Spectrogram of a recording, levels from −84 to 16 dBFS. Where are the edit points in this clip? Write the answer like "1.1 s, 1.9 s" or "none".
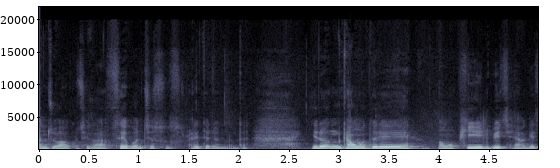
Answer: none

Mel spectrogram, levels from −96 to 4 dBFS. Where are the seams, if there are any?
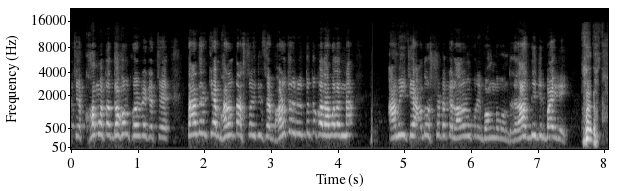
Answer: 4.4 s

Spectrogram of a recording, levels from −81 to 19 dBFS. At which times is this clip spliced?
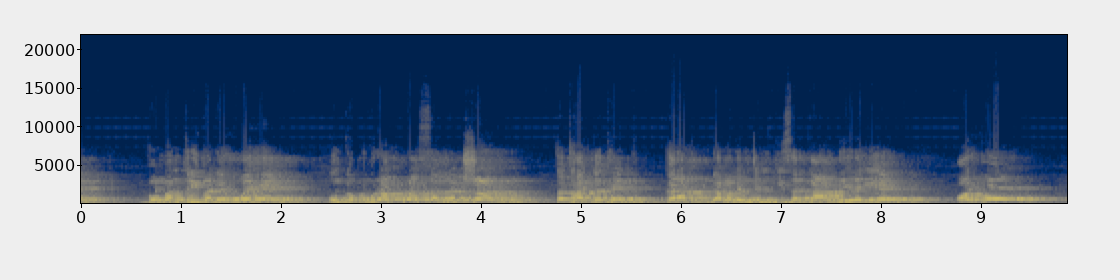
none

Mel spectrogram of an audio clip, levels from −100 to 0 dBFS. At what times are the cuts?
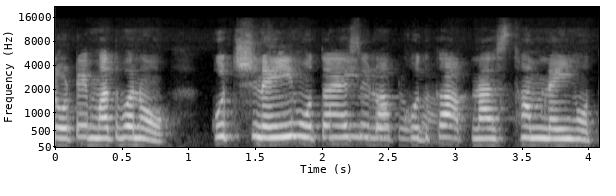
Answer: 2.4 s

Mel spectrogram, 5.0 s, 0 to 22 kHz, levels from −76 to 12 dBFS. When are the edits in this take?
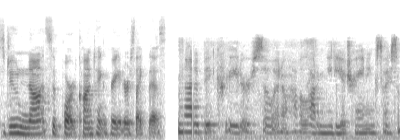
2.1 s

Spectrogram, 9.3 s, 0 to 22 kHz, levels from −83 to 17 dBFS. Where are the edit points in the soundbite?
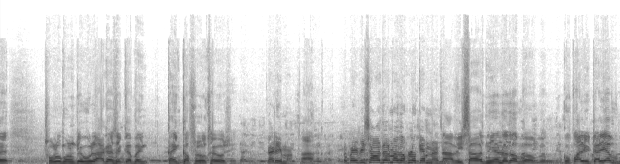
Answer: none

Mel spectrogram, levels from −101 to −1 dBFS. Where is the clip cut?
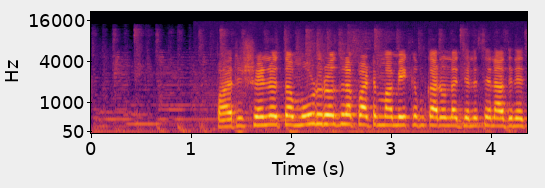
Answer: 1.2 s

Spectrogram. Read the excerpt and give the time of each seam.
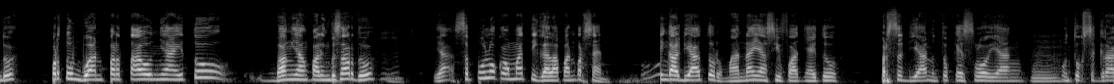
6.4 s

